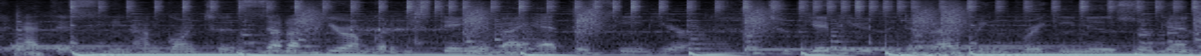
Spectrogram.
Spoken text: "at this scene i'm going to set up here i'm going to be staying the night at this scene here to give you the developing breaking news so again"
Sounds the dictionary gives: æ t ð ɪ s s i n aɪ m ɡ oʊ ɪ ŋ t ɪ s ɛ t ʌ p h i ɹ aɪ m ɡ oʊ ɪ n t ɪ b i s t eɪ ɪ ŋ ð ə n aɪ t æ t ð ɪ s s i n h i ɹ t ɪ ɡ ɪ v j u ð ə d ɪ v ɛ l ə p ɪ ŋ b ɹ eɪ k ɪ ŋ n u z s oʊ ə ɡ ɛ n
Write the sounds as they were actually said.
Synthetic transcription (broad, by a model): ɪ t ð ɪ s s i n aɪ m ɡ oʊ ɪ ŋ t ɪ s ɛ t ʌ p h i ɹ aɪ m ɡ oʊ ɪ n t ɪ b i s t eɪ ɪ ŋ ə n aɪ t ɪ t ð ɪ s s i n h i ɹ t ɪ ɡ ɪ v j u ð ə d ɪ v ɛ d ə b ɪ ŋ b ɹ eɪ k ɪ ŋ n u z s oʊ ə ɡ ɛ n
